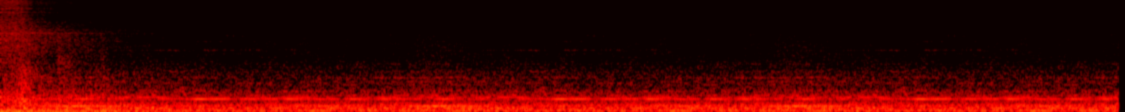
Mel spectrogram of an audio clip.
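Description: Soft game music plays on quietly.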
